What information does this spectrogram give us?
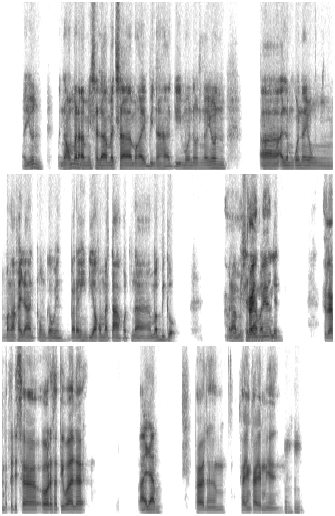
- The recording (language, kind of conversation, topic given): Filipino, advice, Paano ko malalampasan ang takot na mabigo nang hindi ko nawawala ang tiwala at pagpapahalaga sa sarili?
- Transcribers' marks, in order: tapping; other background noise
